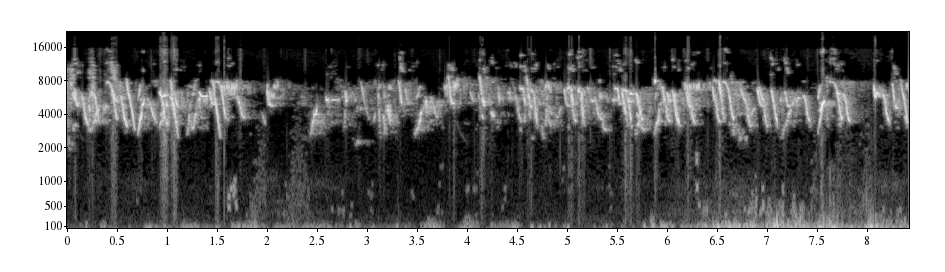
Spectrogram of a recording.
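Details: Saffron finches, a group in rural surroundings, chattering at length: busy overlapping high twitters and quick sharp chirp runs pour out steadily, with a soft low background rumble growing in the last seconds.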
